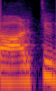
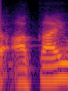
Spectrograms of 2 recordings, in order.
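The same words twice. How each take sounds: First: आर्चीव said with a ch sound, as misread from the spelling; wrong pronunciation. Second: आर्काइव said with a k sound, r silent; correct pronunciation. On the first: Teacher showing students the common misreading, mock wrong pronunciation. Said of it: "इसको कई लोग आर्चीव पढ़ लेते हैं". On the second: Teacher giving students the right pronunciation, clear and correct. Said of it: "सीएच को क पढ़ा जाएगा". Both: Shown as a demonstration.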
